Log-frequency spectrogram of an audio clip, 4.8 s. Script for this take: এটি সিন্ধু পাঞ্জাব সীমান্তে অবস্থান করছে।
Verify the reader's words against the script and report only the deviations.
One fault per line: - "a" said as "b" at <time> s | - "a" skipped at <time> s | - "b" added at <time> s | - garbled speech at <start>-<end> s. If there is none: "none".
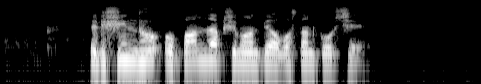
- "ও" added at 1.6 s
